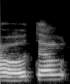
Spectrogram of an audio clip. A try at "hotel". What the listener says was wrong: Important to say hotel because if not, it's an. You have to make the sound, the ha sound. Hotel, like hospital.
